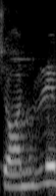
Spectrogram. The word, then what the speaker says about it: genre: on the content and genre of the programs. ये genre word है, genre भी बोलते हैं, genre भी बोलते हैं. genre. हाँ, genre भी बोलते हैं, genre भी बोलते हैं. इसकी दो pronunciations है.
